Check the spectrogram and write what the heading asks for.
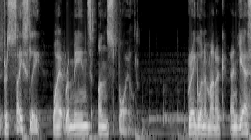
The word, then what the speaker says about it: Graiguenamanagh: Graiguenamanagh, and yes, it's a mouthful, but the locals just call it Graig.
